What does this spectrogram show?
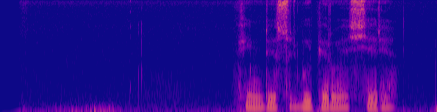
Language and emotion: Russian, neutral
